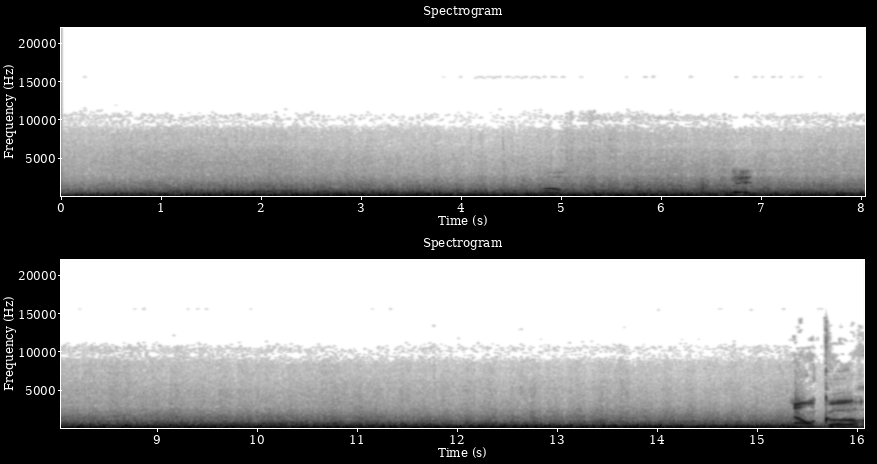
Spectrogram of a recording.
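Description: Icy Antarctic wind blasts across the deck of the fishing trawler Kerguelen de Trémarec, a loud, steady roar of gusts and engine rumble with sea noise throughout.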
